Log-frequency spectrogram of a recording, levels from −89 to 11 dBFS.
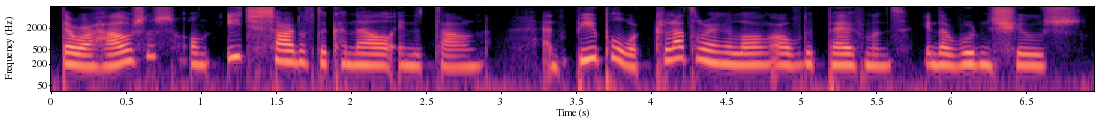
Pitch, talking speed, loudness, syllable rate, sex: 205 Hz, 205 wpm, -18 LUFS, 6.0 syllables/s, female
